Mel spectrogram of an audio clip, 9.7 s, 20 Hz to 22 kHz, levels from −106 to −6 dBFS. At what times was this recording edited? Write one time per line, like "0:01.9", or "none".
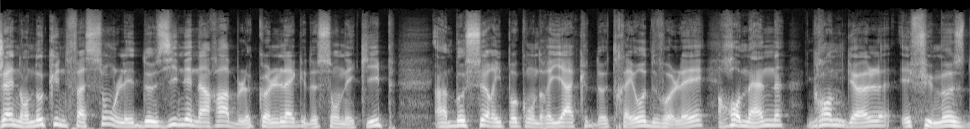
0:04.3
0:07.2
